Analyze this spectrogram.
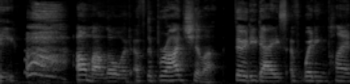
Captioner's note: gasps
